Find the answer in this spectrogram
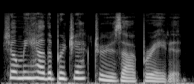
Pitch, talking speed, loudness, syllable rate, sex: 225 Hz, 215 wpm, -16 LUFS, 6.6 syllables/s, female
